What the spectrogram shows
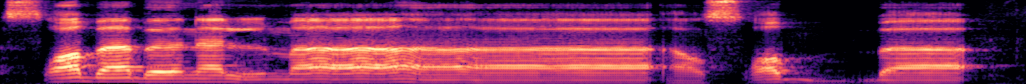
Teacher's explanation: صاد کو موٹا ادا کریں گے، با پہ قلقلہ کریں گے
